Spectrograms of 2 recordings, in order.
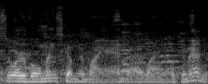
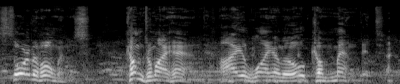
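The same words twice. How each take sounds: First: It is said in a calm, conversational voice. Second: It is said in a loud, forceful, dramatic voice. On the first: This is ordinary talk. "when I talk to you, I say" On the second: This is a heroic performance. "On TV, it comes out"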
